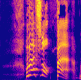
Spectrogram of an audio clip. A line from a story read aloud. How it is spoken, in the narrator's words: Rosie yelled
